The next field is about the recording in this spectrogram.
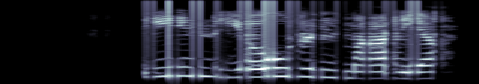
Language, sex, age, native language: Icelandic, female, 9, Icelandic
